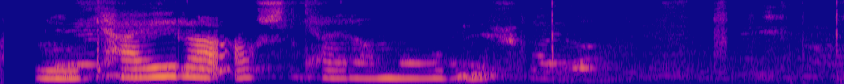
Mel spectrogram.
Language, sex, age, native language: Icelandic, female, 10, Icelandic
